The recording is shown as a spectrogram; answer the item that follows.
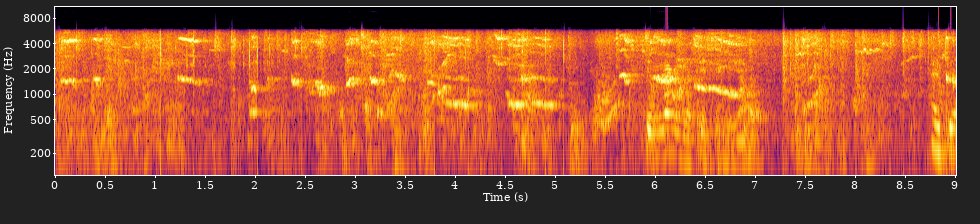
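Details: Female Toy Pinscher Dolly whines as labour begins, indoors before her puppies are born: a run of arching, squealing whimpers that bend up and down in pitch, closely spaced, while a person talks quietly nearby.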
